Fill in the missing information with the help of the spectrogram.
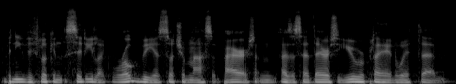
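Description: Fast-talking Irish man hosting radio. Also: fairly low pitch, little pitch movement. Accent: Irish, Limerick. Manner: quick, chatty, enthusiastic. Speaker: host. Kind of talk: casual student radio chat.

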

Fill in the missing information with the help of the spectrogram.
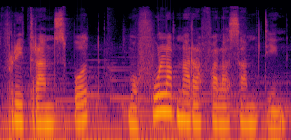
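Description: Female narrator, Vanuatu accent, very deep register, scripted documentary read over faint music. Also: expressive, normal speed, a little mellow.

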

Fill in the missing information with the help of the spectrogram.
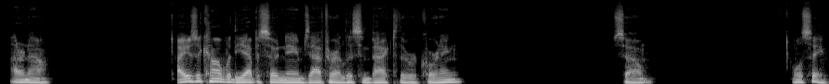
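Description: A solo podcast host with a fairly low, mellow voice chats casually, recorded close and dry. He rambles in halting bits, frequently backtracking, with goofy, self-deprecating humor.

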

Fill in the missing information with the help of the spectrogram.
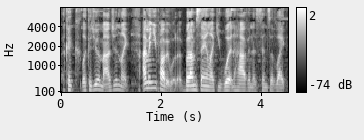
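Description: A man co-hosting a casual podcast, chatty and full of fillers and quick affirmations. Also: medium pitch, faint music behind. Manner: chatty, lots of likes and affirmations. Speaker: podcast co-host. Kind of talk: casual chat.

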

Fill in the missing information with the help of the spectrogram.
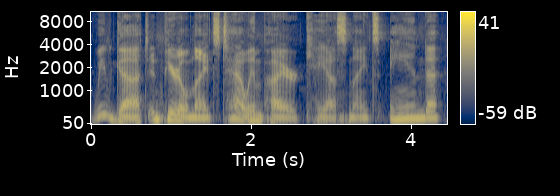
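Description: A man's voice: mid-range voice, big pitch swings, slow pace, fairly bright tone. A man hosting a casual gaming podcast, giving dry, joking short replies. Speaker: podcast host.

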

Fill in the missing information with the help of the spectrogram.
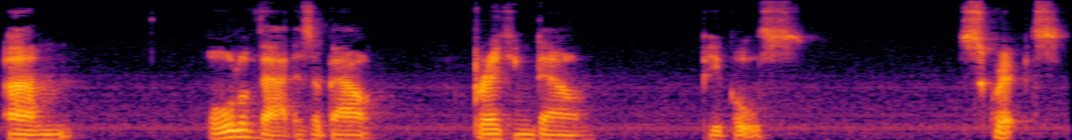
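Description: A man from England with an English accent and a gravelly, slightly husky voice, talking earnestly and reflectively as an interview guest, working out thoughts in broken phrases. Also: fairly low pitch, fairly even intonation, slow, bright, forceful tone, low-quality recording. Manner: earnest, searching, thinks aloud in broken phrases. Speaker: interview guest, musician and artist.

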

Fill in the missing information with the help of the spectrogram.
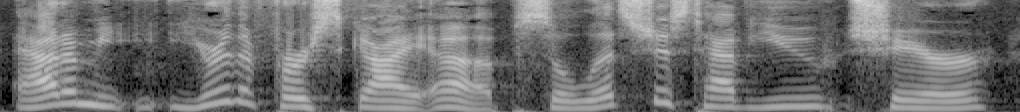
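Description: A woman's voice: mid-range voice, animated, unhurried. A woman hosting a casual livestream, speaking in an informal, reassuring way. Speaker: host.

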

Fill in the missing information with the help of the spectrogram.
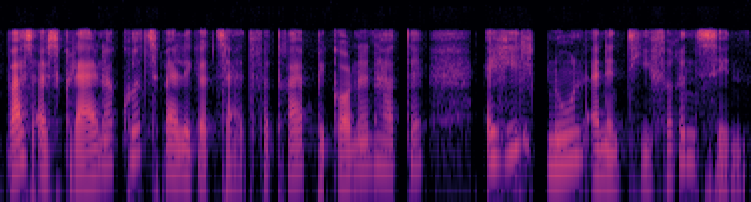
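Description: A man reading a novel aloud as narrator, even and measured. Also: fairly high pitch, dry recording, muffled recording. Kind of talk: audiobook reading.

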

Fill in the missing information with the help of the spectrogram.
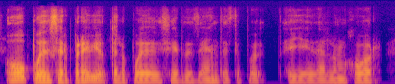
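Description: A young man on a podcast, calmly explaining his views in casual conversation. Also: mid-range voice, normal speed, no room sound. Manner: calm, reflective explaining. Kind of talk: casual chat.

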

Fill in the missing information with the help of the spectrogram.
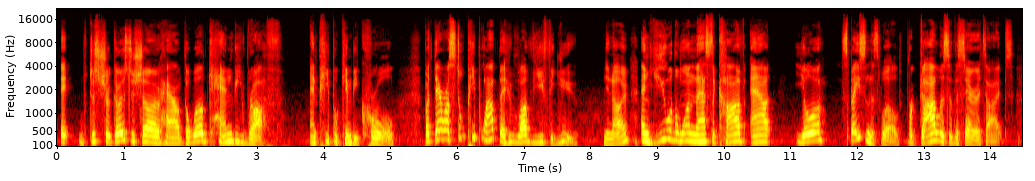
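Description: Man, Australian accent, casual podcast monologue, lively pitch, chatty. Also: normal speed. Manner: chatty, swears freely, jumps to high excited pitch. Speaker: podcast host. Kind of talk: casual solo podcast storytelling.

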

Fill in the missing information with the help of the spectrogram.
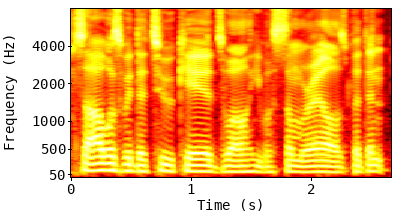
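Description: A sixteen-year-old Hungarian-born young man, a podcast guest, chatting casually and telling stories in a rambling, relaxed way. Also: lowish voice, fast, clear, resonant tone, dry recording, studio quality. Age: teens. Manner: relaxed, rambling storytelling with fillers.

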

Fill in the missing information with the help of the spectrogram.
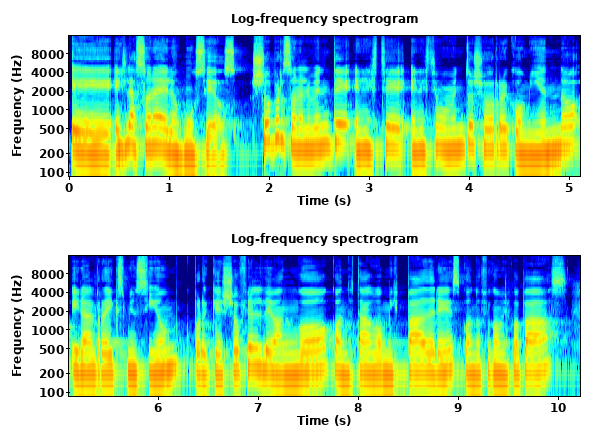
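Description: Young woman, Rioplatense accent, mellow voice, chatty travel vlogger who gushes and repeats herself. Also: fairly high pitch, fairly even intonation, normal speed, hardly any pauses. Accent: Rioplatense Spanish. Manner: chatty, gushing, repeats phrases. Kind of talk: casual travel recommendations.

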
